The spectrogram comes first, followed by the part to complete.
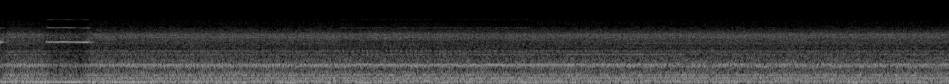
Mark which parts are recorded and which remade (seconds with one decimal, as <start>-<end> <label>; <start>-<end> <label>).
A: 0.0-3.4 recorded; 3.4-5.3 remade; 5.3-9.5 recorded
